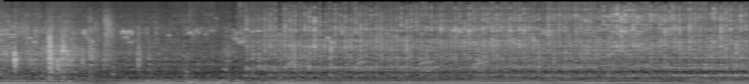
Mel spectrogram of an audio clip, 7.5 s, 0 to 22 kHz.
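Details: Audi A8 D3 engine, earlier rebuilt after bent valves and broken tensioners: at idle a hard, diesel-like clatter rides over the engine note, staying busy and fast; sounds like timing chain slap from a stuck tensioner.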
